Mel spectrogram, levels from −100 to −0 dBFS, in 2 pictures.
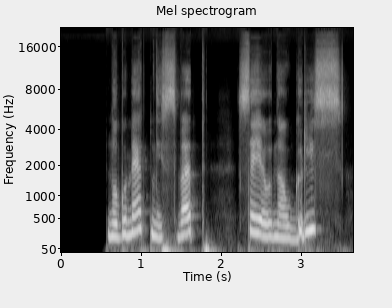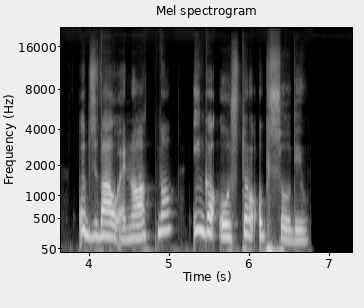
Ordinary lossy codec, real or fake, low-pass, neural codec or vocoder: none; fake; none; codec, 44.1 kHz, 2.6 kbps, SNAC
